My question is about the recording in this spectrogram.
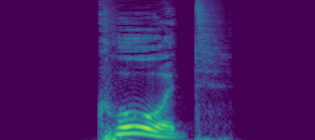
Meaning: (noun) alternative form of Code; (proper noun) 1. a town in Sweden 2. a German surname
- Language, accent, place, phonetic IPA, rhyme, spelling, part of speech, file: German, Germany, Berlin, [koːt], -oːt, Kode, noun, De-Kode.ogg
